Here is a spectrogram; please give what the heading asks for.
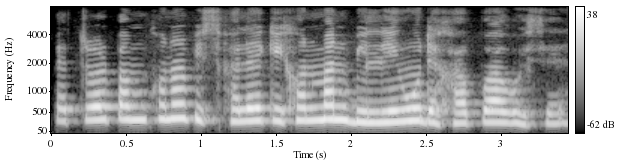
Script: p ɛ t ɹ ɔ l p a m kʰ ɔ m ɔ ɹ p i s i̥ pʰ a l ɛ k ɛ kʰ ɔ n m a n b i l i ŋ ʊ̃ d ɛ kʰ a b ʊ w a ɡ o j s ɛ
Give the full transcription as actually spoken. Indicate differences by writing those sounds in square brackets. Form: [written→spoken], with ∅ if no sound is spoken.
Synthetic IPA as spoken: p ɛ t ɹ ɔ l p a m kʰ ɔ [m→n] ɔ ɹ p i s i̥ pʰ a l ɛ k [ɛ→i] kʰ ɔ n m a n b i l i ŋ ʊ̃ d ɛ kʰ a [b→p] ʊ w a ɡ o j s ɛ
